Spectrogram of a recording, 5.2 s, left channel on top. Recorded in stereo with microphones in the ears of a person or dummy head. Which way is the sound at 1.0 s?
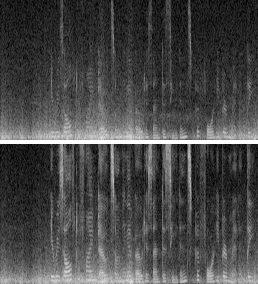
55° right (ahead or behind).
